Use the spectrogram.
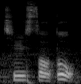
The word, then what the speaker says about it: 질서: 그리고 두 번째 예시인 질서도 여기에 있는 리을로 인해서 쌍시읒으로 발음이 되고 있죠.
